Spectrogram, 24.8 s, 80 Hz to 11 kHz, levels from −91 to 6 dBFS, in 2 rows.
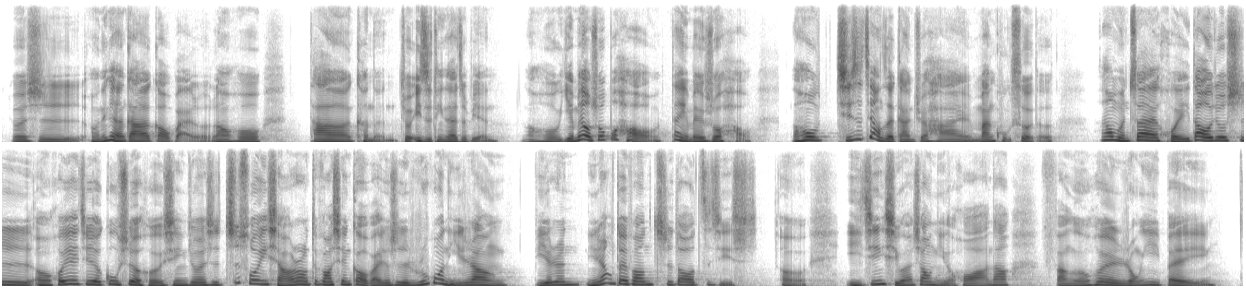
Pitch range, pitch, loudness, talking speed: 165-240 Hz, 195 Hz, -24 LUFS, 285 characters per minute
